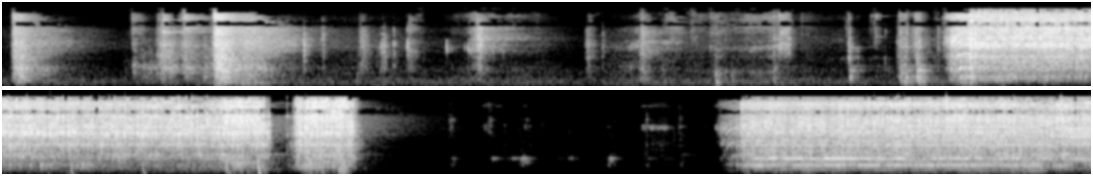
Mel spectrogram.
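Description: Cordless impact wrench spinning freely as it runs the front strut's nuts and bolts down, with no hammering: one run of about three seconds about seven seconds in, a short burst after it, and a second run of about three seconds near the end. Before the first run come a few light metallic clinks.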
